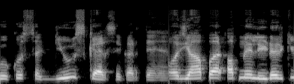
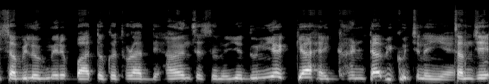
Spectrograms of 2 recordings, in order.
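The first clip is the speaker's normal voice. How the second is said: ordinary talk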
